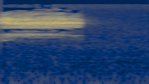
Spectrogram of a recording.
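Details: A single brief, hoarse hissing screech from a barn owl, lasting just over half a second and stopping abruptly.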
